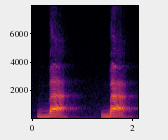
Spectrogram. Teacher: huruf ba yaitu menempelkan kedua bibir menempelkan kedua bibir disertai dengan penekanan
